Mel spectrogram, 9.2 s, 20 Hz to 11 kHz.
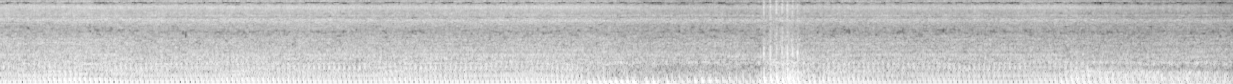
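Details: John Deere 175 Hydro lawn tractor, previously a no-crank and stuttering start, fixed by installing a starter relay. The engine catches and settles into a steady, even low beat with no misses or knocks: healthy.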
